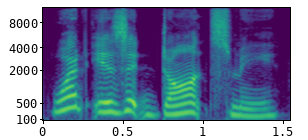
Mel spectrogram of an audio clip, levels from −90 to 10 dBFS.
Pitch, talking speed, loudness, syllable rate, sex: 230 Hz, 195 wpm, -15 LUFS, 3.6 syllables/s, female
